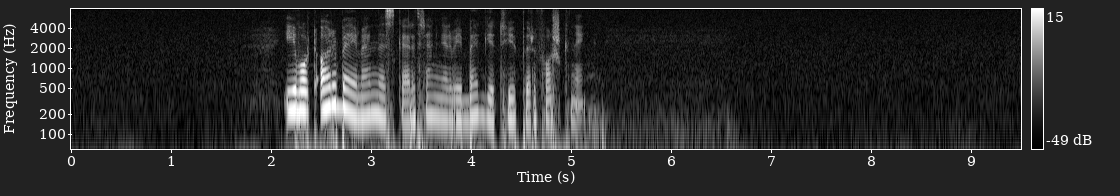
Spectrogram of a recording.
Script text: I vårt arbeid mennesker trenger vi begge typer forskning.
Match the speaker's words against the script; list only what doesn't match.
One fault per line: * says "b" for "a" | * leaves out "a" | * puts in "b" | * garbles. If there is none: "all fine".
all fine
